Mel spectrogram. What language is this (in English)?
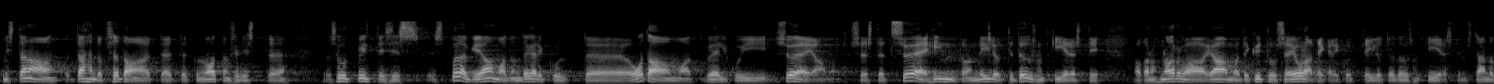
Estonian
